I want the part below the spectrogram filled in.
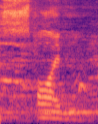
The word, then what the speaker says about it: Spivey: So my name's Rhys Spivey. – Spivey. I think I probably would have got it right, actually. – Yeah, it's as it's spelled. Spy V.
